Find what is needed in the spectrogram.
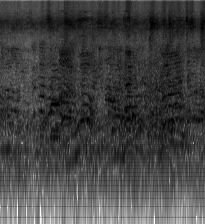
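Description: Indistinct chatter of several people talking at once, no single voice standing out.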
